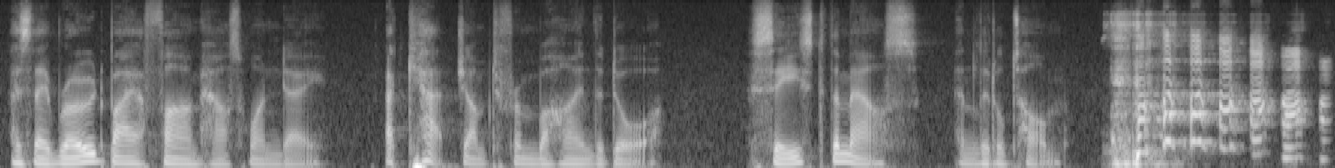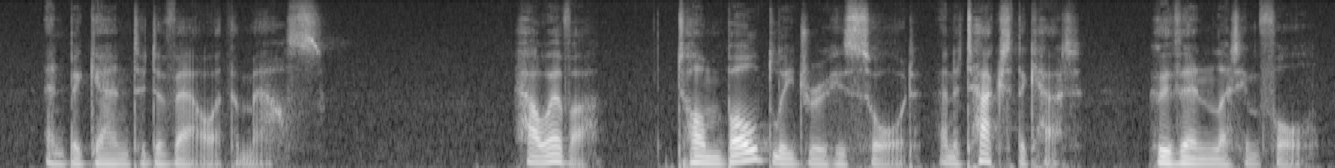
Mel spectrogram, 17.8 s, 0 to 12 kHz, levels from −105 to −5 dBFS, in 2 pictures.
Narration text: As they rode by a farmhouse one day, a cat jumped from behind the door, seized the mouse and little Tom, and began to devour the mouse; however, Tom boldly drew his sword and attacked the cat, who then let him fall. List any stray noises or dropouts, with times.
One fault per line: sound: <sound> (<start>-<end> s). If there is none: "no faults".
sound: laugh (7.3-8.9 s)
